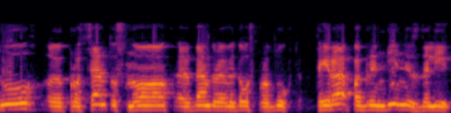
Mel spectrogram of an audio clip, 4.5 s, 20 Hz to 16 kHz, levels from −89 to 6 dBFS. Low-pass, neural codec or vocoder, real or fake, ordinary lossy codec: 7.2 kHz; none; real; MP3, 48 kbps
